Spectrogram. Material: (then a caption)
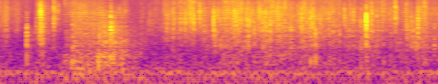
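Magnesium carbonate. Hands scoop, squeeze and crumble a fine mound of orangey-red dyed gym chalk (magnesium carbonate) powder between fingers and palms. The result is a soft, steady, bright crunchy crackle with short crisp bursts scattered throughout.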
